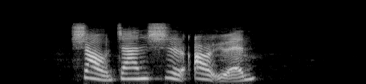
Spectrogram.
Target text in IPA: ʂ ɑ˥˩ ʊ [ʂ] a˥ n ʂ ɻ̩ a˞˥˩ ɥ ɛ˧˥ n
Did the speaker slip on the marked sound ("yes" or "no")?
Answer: yes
